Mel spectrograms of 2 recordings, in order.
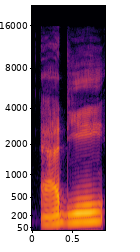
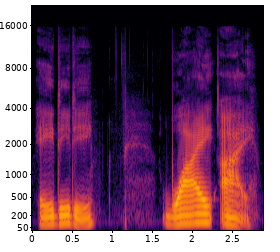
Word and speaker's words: Addyi: how to pronounce it addyi ID that the way it is spelled is a D D so ad ad D Y I Yi addyi it's a terrible name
